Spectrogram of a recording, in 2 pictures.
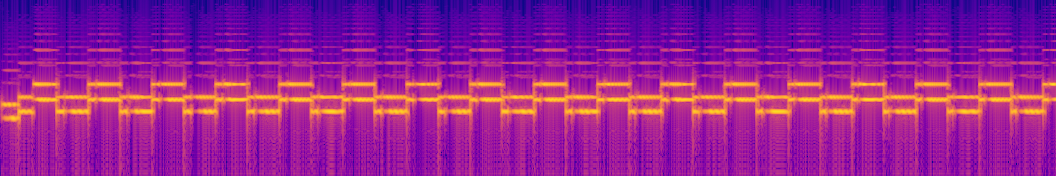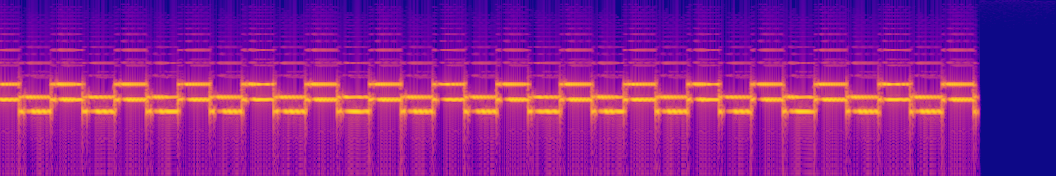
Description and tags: Synth emulated emergency car siren.
ambulance, simulated, emergency, synthesized, siren, alarm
